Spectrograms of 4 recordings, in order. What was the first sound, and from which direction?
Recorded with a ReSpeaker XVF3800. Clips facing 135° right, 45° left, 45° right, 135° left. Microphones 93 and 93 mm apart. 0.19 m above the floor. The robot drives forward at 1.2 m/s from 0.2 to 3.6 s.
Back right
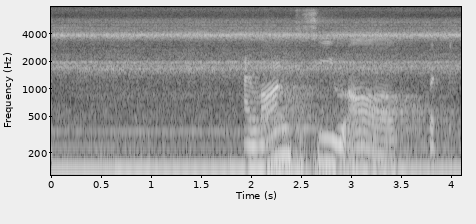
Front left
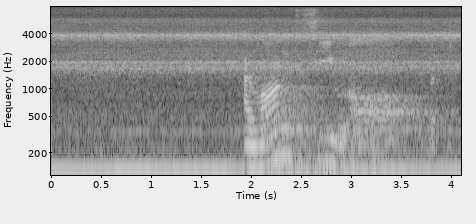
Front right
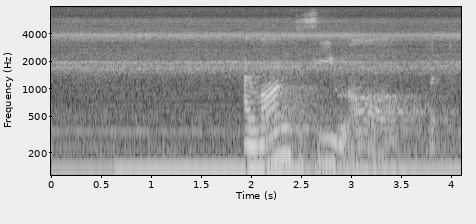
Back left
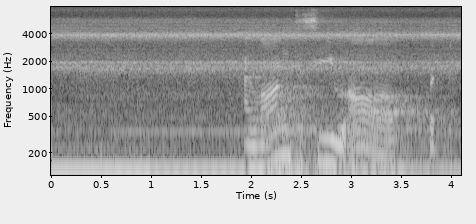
A man speaking, 30° right.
